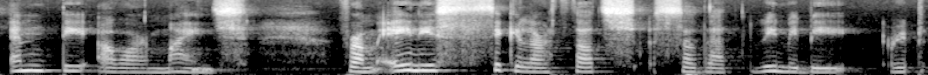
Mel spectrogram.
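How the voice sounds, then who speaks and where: An older woman from the Philippines, speaking with a Filipino accent, is a guest speaker leading a prayer and preaching a church sermon. Her manner is earnest and chatty, and she laughs at herself. Her voice is on the low side, gravelly and a little mellow.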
